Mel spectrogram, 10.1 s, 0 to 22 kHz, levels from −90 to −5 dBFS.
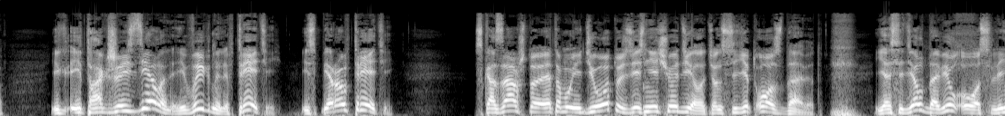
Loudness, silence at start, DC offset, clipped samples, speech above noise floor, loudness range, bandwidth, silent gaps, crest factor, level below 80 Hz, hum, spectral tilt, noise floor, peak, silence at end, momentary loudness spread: -10 LUFS; 0 s; 0.5%; under 0.1%; 52 dB; 3 LU; 14 kHz; none; 10 dB; -32 dBFS; none; -5.5 dB/octave; -62 dBFS; 0 dBFS; 0 s; 9 LU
